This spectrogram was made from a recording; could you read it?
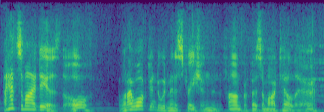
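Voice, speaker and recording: An actor playing an earnest, haunted young army lieutenant, speaking with confiding intensity in a 1940s radio drama style. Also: male voice, mid-range voice, big pitch swings, a little fast, natural voice. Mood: uneasy, reflective. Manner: intense, confiding first-person narration. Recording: dull vintage radio recording with music.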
